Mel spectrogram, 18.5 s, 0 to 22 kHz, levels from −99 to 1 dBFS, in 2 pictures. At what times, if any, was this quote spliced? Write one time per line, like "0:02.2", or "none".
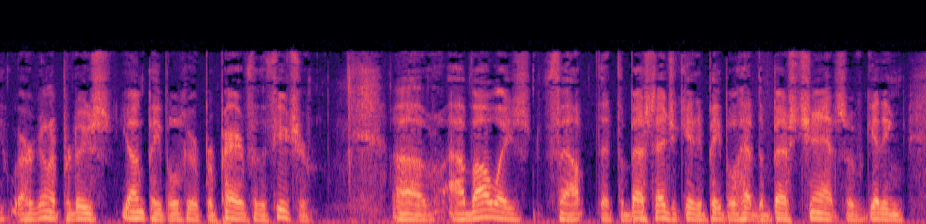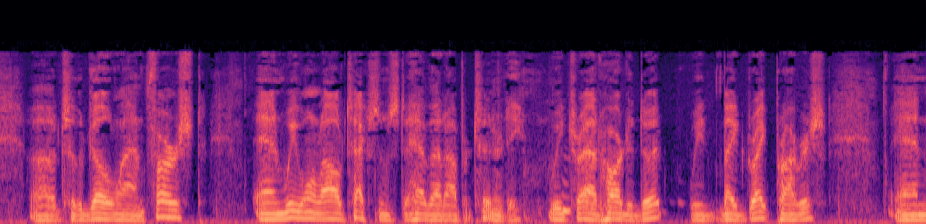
none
